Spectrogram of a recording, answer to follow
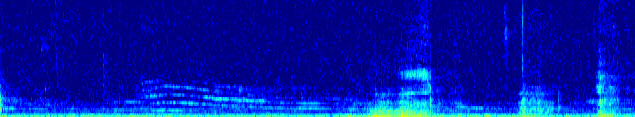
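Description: A domestic cat meowing faintly: one drawn-out call that rises and falls in pitch about a second in, then a louder, noisier sound about four seconds in. A steady low hum runs underneath.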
